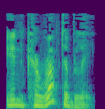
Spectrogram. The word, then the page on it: incorruptibly: British English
